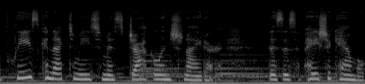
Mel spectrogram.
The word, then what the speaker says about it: Jacqueline: Also, it's pronounced Jacqueline.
